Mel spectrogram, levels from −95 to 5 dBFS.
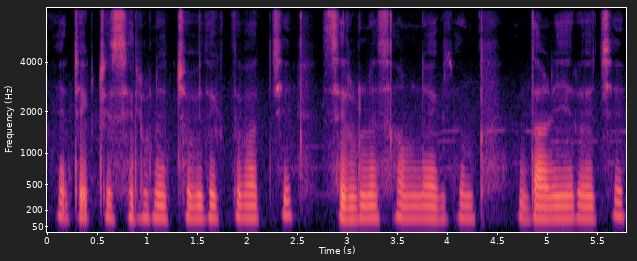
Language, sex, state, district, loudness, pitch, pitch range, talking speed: Bengali, male, West Bengal, Dakshin Dinajpur, -30 LUFS, 125 Hz, 120-130 Hz, 135 wpm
